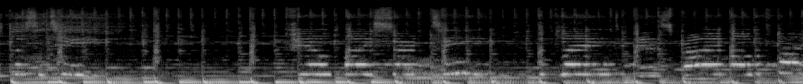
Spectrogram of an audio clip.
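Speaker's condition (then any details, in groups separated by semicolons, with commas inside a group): No condition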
